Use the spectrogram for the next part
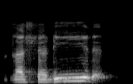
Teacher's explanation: Dal pada kalimat la syahid kalau berhenti la syadid. Muqalqalah indal waqfi alaihima, dipantulkan ketika berhenti padanya.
